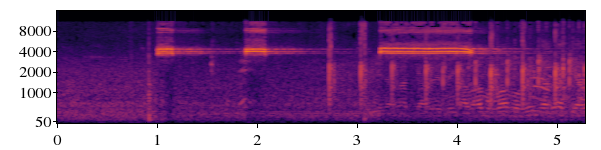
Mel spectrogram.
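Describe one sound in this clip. A referee's whistle blows in short, shrill blasts.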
